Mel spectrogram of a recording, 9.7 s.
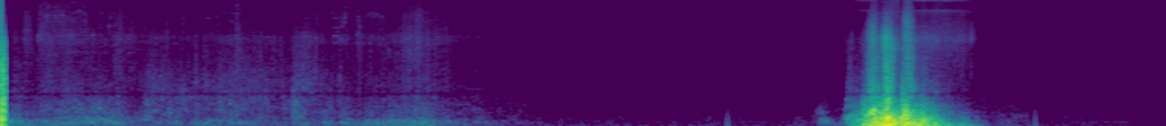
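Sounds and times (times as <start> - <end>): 
explosion: 7.2 - 8.0.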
